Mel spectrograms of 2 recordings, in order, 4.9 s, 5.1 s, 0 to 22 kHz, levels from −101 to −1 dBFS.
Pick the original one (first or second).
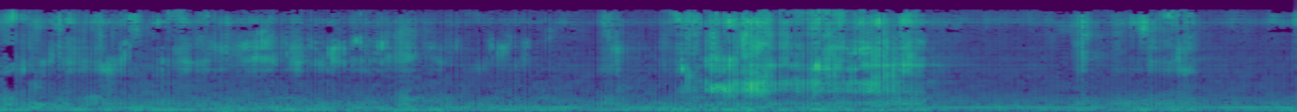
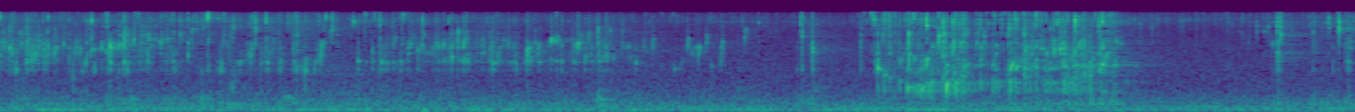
second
